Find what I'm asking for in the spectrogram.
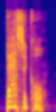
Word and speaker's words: fascicle: Starts with an F and rhymes with fascicle. – Fascicle? – That's it. Yeah, one fascicle.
